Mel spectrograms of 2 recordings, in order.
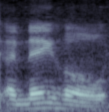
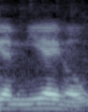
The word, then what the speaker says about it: añejo: The anejo is my particular favorite. Or the añejo. The añejo, whatever. Añejo. Fucking Andy. You're fucking Mexican, can't even pronounce añejo.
